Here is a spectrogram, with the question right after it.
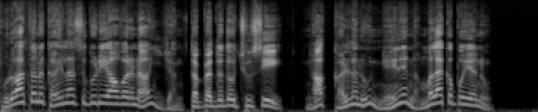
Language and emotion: Telugu, surprised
